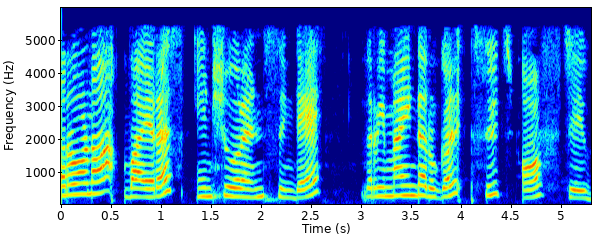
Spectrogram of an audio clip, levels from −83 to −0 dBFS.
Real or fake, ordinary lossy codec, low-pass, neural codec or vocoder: fake; MP3, 48 kbps; 5.4 kHz; codec, 16 kHz in and 24 kHz out, 2.2 kbps, FireRedTTS-2 codec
